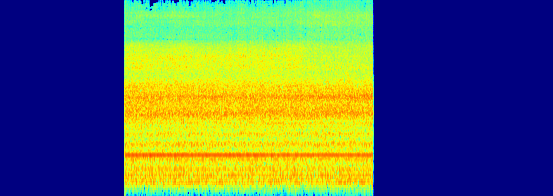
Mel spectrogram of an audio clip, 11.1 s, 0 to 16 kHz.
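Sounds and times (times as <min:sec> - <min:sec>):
constant whine: 0:02.5 - 0:07.5
electric pump motor whirring: 0:02.5 - 0:07.5.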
